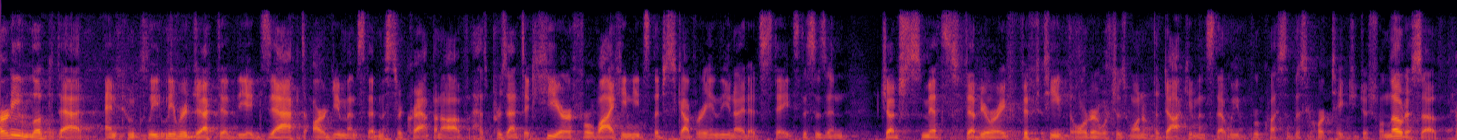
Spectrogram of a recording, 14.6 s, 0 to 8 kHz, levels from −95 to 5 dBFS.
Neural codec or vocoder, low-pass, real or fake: codec, 16 kHz, 4 kbps, FunCodec, trained on LibriTTS, 50 frames a second; 7.2 kHz; fake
